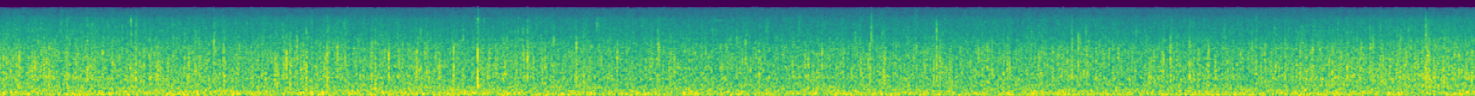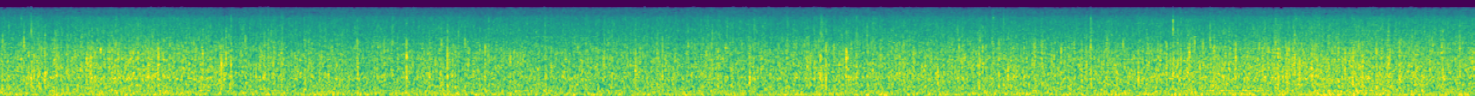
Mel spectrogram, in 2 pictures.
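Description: Steady rain falling: a dense, even patter of many drops, with single drops ticking through it.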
